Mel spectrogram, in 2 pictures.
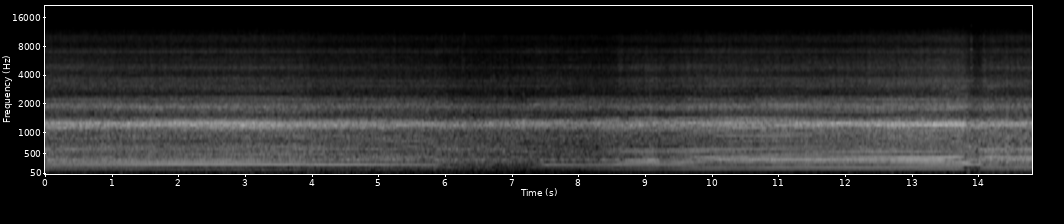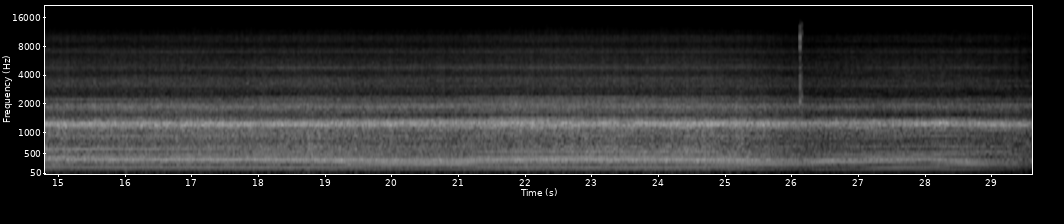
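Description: Zontes G1X 125's single-cylinder engine running under way on the road. Its pitch rises and falls with the throttle: it sags and quietens about six seconds in, climbs again, then drops sharply about halfway through.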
